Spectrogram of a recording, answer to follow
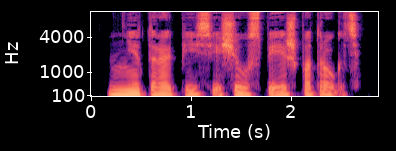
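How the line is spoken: Hoarse male voice. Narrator (Russian): сказал принц хрипло

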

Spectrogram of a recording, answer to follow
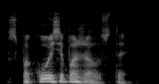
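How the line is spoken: Quiet. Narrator (Russian): тихо произнесла Хелен

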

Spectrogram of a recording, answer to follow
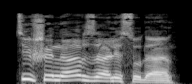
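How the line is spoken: Flat, bored voice. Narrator (Russian): безэмоциональным и скучным голосом попытался привести к порядку пантеон младших богов, бог Дзен

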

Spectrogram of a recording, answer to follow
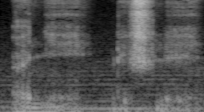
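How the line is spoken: Lifeless barely audible whisper. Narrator (Russian): вдруг едва слышно прошептал Рон безжизненным голосом

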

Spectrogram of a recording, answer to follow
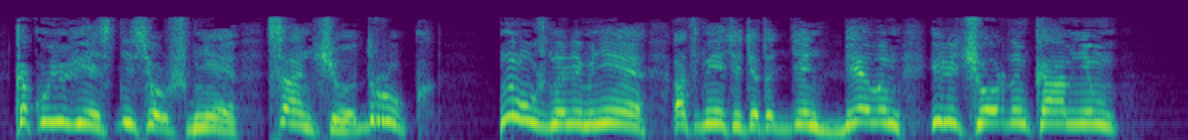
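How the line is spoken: Exclamation. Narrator (Russian): Дон Кихот воскликнул

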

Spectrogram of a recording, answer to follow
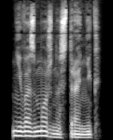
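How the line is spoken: Answered sadly by a girl. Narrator (Russian): ответила девушка, грустно

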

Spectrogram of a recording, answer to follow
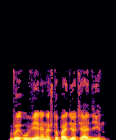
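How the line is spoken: Plain. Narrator (Russian): спросил Лю

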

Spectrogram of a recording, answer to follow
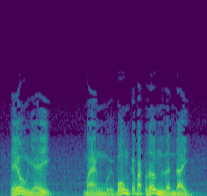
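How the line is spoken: Raised-voice call. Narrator (Vietnamese): cao giọng gọi

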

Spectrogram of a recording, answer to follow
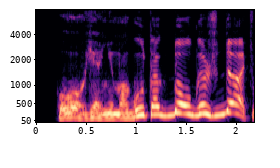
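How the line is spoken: Exclaiming. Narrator (Russian): воскликнул я

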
